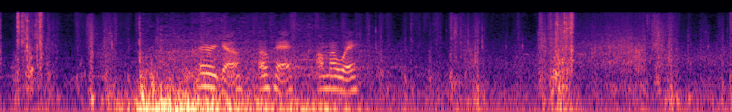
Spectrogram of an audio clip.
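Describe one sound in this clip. Quick footsteps rustle through grass.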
